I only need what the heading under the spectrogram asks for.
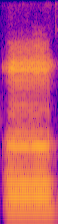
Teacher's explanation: It sounds like ng. It's with the back of the tongue lifting. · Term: NG sound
